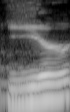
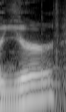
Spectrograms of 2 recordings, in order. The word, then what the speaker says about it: Yr: for especially his album i pronounce it year or year yr look it up steve tibbetts your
